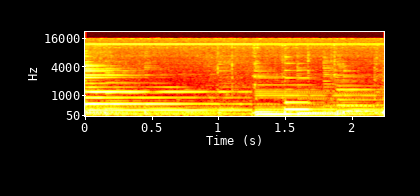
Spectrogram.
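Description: Classical guitar played in an improvised passage: a chord rings and fades, then new notes are plucked a little over a second in.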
